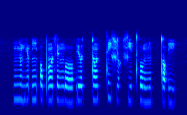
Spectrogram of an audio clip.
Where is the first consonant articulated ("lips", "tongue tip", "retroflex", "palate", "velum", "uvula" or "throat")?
palate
